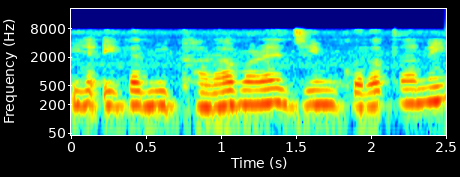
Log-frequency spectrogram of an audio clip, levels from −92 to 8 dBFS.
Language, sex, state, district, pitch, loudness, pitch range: Bhojpuri, female, Bihar, East Champaran, 195 Hz, -16 LUFS, 190-205 Hz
